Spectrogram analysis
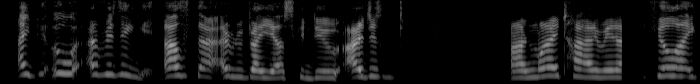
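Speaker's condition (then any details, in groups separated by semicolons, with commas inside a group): Cerebral palsy; had speech therapy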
